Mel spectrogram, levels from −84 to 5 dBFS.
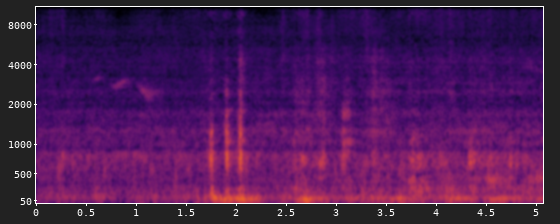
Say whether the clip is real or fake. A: fake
